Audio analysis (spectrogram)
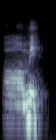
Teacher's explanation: Deməli, hami sözündə hami A uzanır, vurğu i-nin üstünə düşür.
